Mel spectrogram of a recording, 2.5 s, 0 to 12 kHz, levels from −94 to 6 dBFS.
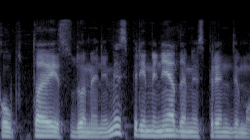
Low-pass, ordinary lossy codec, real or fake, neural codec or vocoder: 7.2 kHz; AAC, 64 kbps; real; none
